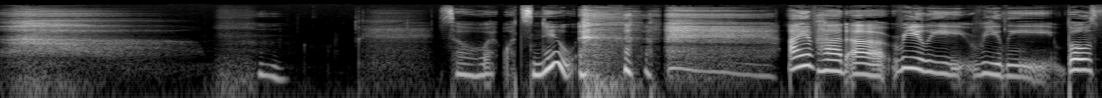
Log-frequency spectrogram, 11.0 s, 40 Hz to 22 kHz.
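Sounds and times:
slow deep breath in and out: 0.0 - 2.9, 3.6 - 4.4, 6.6 - 7.8
speech: 2.6 - 3.0, 4.5 - 7.1, 7.9 - 11.0.

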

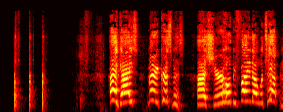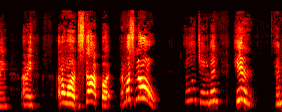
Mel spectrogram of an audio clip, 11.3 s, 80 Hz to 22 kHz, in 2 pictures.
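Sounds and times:
knocking on a door: 0.3 - 1.0
speech: 2.2 - 11.2.

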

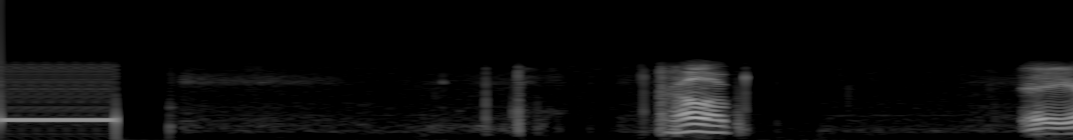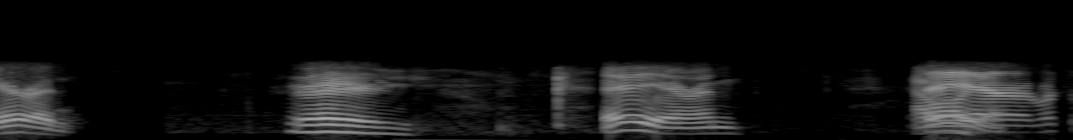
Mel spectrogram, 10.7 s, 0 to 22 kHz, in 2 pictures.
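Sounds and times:
telephone ringback tone on an outgoing call: 0.0 - 0.6
speech: 3.4 - 3.8, 5.1 - 5.8, 6.8 - 7.5, 8.4 - 9.1, 10.0 - 10.7.

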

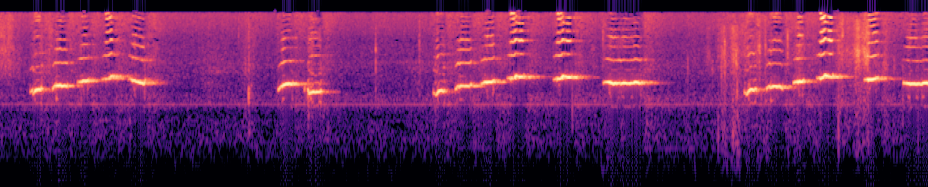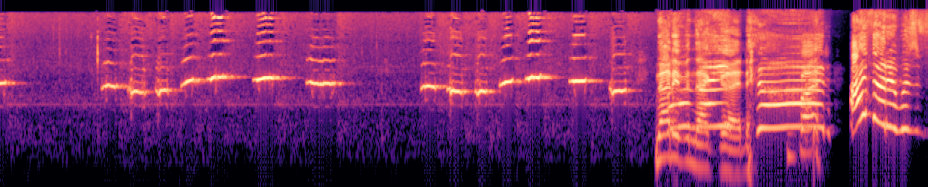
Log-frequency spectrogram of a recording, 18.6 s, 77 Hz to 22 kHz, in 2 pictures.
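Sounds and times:
cockatiel whistling a melodic tune: 0.3 - 1.7, 2.8 - 3.4, 4.3 - 6.7, 7.4 - 9.6, 10.3 - 12.9, 13.5 - 16.6
speech: 15.9 - 17.6.

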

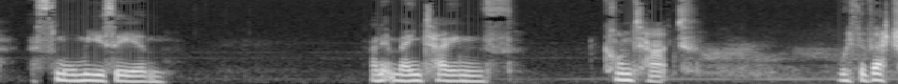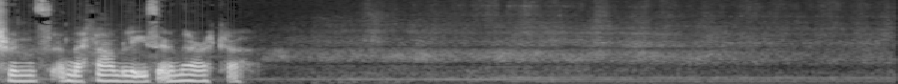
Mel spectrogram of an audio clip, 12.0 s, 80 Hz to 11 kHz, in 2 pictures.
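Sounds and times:
speech: 0.4 - 1.2, 2.5 - 3.5, 4.1 - 4.8, 5.6 - 7.7
scooter passing by: 3.8 - 11.9.

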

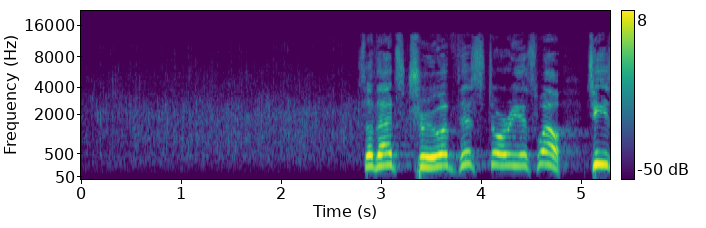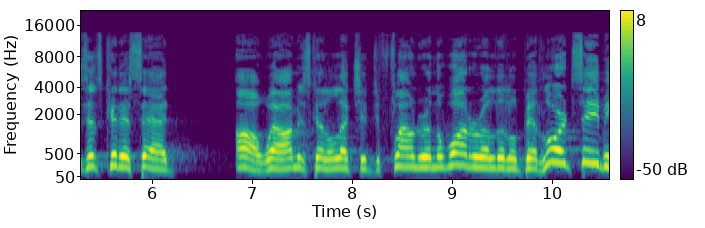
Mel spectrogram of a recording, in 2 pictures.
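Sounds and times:
audience applause: 0.0 - 3.2
speech: 2.8 - 10.5.

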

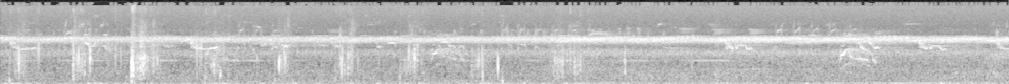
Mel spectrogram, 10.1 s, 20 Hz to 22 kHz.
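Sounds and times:
crunching footsteps: 0.0 - 6.4
chorus frogs trilling in a marsh in late March: 0.0 - 10.0.

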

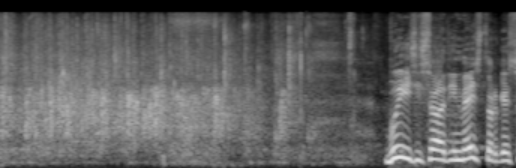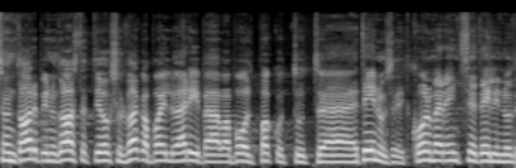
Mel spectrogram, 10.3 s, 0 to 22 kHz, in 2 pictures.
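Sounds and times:
crowd applauding: 0.0 - 3.5
speech: 3.9 - 10.3.

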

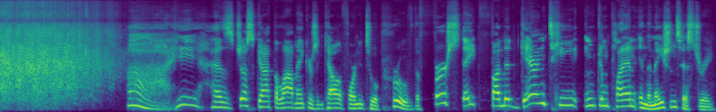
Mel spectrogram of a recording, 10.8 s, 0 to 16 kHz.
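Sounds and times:
audience applause: 0.0 - 1.9
speech: 1.9 - 10.7.

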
